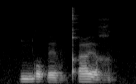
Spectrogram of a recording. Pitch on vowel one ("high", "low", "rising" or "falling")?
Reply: falling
